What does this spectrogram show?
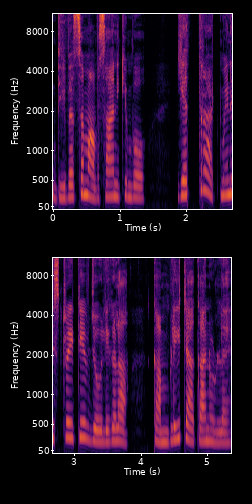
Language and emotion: Malayalam, fearful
